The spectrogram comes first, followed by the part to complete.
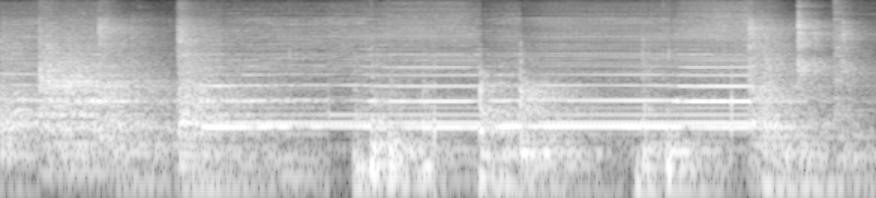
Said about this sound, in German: So, jetzt haben wir komplett die Bunkeranlage verschlossen über diese Drucktüren. Äh, lassen sich jetzt auch nur von innen öffnen.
